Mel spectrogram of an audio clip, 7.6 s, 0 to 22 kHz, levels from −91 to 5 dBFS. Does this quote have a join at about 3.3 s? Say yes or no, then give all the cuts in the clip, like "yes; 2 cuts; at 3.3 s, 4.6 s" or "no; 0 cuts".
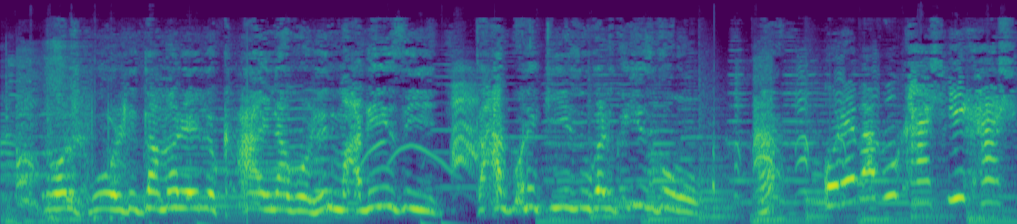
no; 0 cuts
